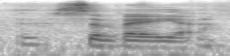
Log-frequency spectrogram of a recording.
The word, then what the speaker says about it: Savea: So is it SVEA is exactly like it looks. Savea. Okay. She says, love you too. And she told me how to pronounce it.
